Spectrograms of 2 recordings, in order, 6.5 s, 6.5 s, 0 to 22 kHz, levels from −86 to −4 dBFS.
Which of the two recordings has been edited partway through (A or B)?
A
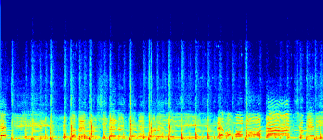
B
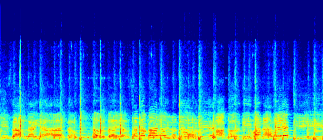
B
